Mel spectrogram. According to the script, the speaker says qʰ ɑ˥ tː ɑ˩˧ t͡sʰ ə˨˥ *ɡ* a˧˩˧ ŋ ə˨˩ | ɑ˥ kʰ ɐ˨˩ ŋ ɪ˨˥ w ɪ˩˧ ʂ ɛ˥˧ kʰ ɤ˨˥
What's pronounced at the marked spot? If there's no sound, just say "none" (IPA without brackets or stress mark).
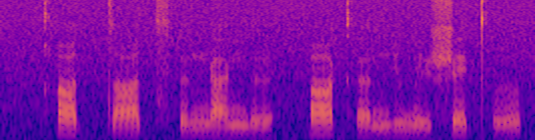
ŋ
